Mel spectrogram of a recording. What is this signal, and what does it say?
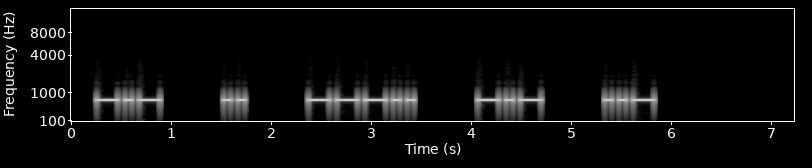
Morse code, heard as a keyed tone, about 17 wpm, spaced as for 10 wpm, 700 Hz. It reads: KI8KU
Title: USA Call Signs - 5 Characters - 3x Character Spacing - 17wpm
